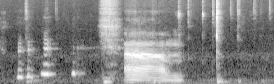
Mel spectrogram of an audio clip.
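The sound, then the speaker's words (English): A few scattered, irregular clicks of typing on a computer keyboard as a name is typed into a chat, broken up by a person's voice holding a drawn-out vocal sound in the middle. “This is the most I've ever seen someone struggle at typing.”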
